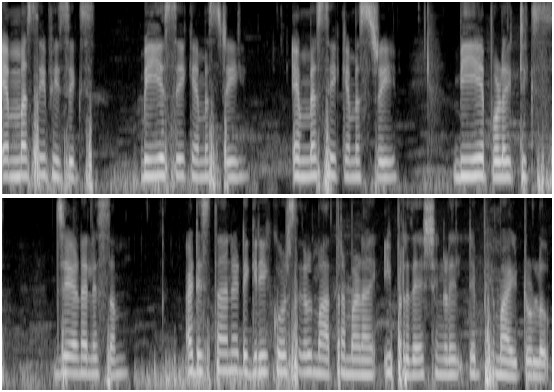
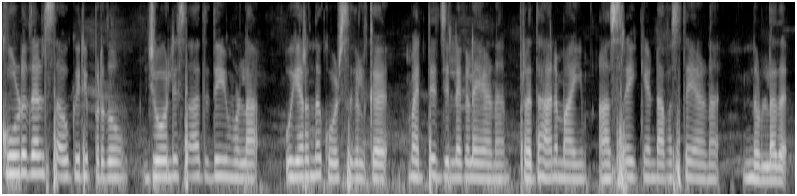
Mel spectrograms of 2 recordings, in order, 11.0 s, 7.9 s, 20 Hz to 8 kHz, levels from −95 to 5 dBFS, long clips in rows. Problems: none marked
